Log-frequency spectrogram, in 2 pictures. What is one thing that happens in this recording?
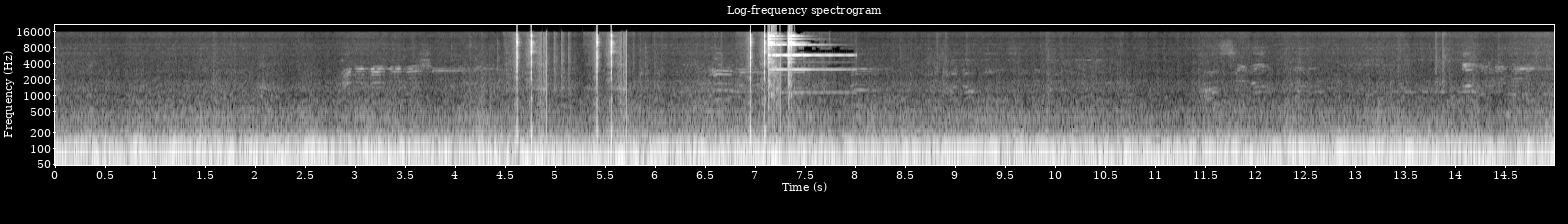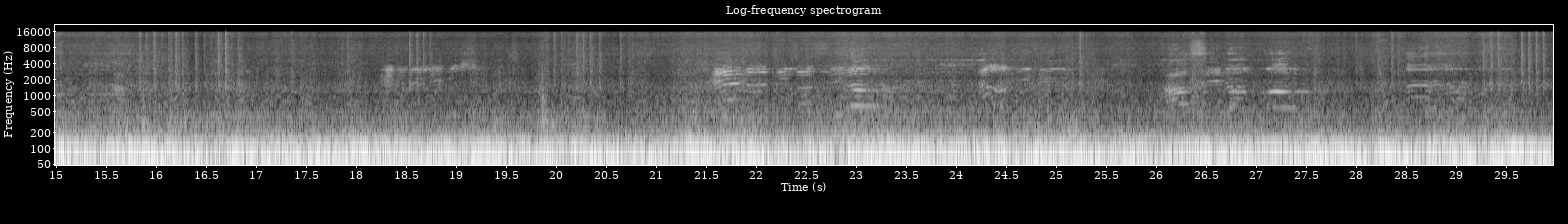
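Tyres roll over a rough dirt road.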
